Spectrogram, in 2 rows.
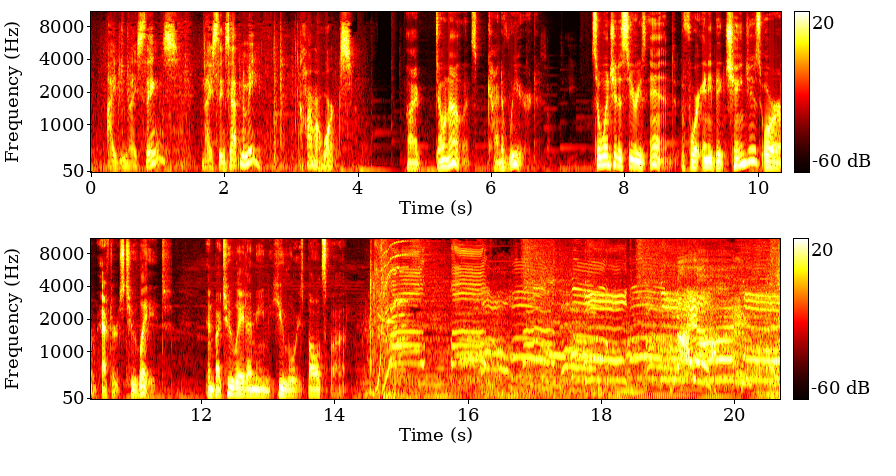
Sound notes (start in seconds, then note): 16.3 crowd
